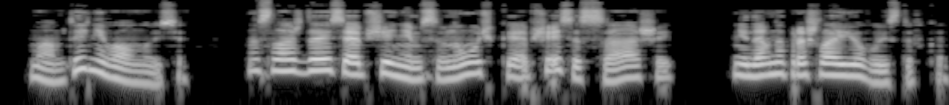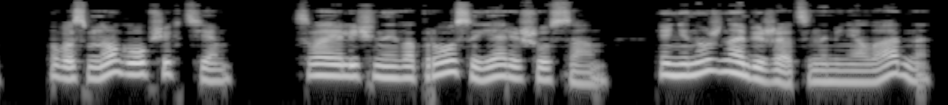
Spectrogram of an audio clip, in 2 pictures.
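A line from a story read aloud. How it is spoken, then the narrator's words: Calm male voice. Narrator (Russian): Спокойно говорит мужчина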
